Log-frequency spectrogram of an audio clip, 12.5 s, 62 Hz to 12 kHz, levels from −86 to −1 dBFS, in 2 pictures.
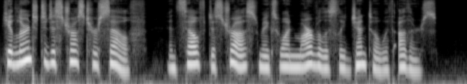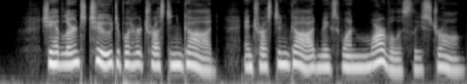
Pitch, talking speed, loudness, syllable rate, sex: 195 Hz, 160 wpm, -18 LUFS, 4.4 syllables/s, female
